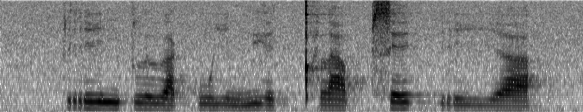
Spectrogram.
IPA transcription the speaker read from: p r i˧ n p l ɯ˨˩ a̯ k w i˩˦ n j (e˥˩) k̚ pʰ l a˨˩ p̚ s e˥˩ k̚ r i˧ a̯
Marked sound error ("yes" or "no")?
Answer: yes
